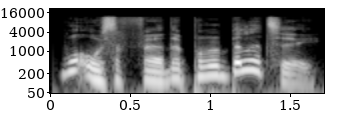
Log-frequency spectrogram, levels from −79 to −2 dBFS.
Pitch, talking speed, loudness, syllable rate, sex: 155 Hz, 175 wpm, -15 LUFS, 6.3 syllables/s, male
